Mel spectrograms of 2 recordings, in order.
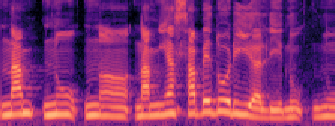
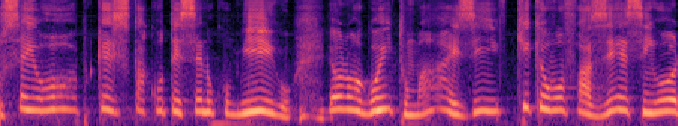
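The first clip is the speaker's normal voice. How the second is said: mock weeping, tearful, anguished crying out in despair; 4 semitones higher, 3 dB quieter than usual. Recounting the trip to Baixada Santista, calling to the Lord, retelling crying and shouting. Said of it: "chorando o caminho inteiro e gritando".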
